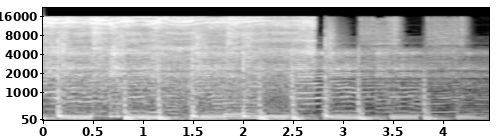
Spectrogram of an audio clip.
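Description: Background music with pitched notes and a steady bass line. Under it, the hiss of an aerosol can of moly roller chain lube spraying onto steel roller chains, steady at first and breaking into short bursts near the end.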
